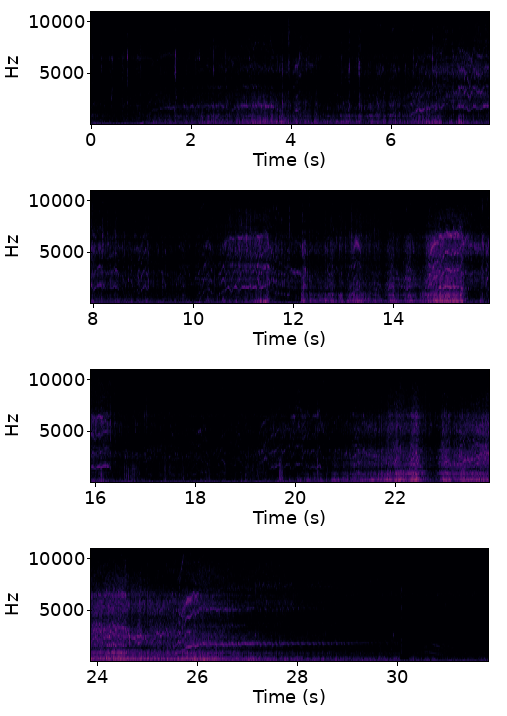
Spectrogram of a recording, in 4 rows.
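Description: Brushed 14-turn electric motor of a 2WD Traxxas Stampede RC truck on a 3S battery, whining up and down in pitch as the truck speeds up and slows across grass and gravel. It is loudest about halfway through and again in a long run past twenty seconds.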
